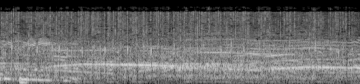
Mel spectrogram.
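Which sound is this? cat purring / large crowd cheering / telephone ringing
large crowd cheering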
